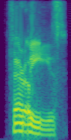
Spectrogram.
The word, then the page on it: Faeroese: British English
